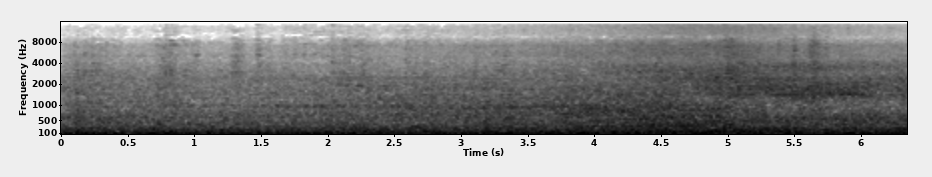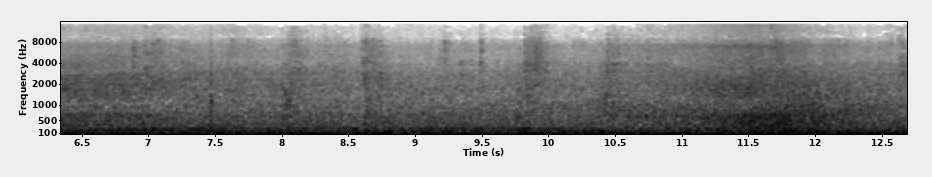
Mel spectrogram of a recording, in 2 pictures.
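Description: Freight train of open wagons rolling past close by: a steady low rumble of wheels on the rails with scattered clicks and knocks. A road vehicle passes on the adjacent road about five seconds in, and another approaches near the end.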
